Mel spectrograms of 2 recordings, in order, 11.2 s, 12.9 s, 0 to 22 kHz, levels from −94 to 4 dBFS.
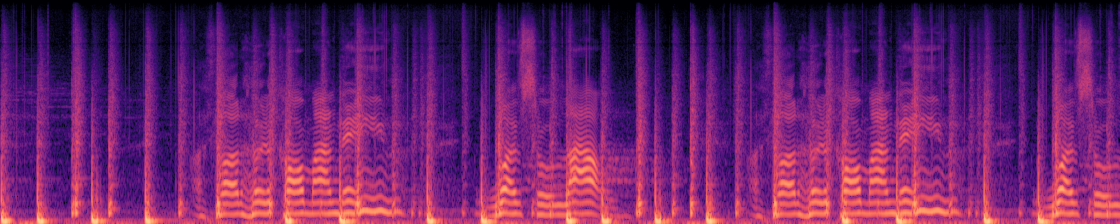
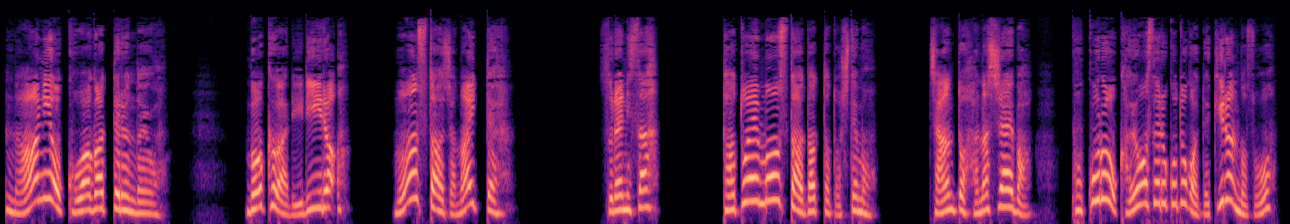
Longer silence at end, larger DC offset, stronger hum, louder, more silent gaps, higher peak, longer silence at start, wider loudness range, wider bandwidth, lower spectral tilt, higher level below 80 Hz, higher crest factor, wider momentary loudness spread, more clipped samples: second, 0 s vs 0.2 s; neither; neither; second, -20 LUFS vs -15 LUFS; second, none vs 1.07-1.12 s, 1.73-1.86 s, 2.34-2.43 s, 3.54-3.90 s, 5.19-5.97 s, 6.62-7.21 s, 8.81-9.29 s, 10.61-10.71 s; about the same, 0 dBFS vs -2 dBFS; about the same, 0 s vs 0.05 s; about the same, 1 LU vs 3 LU; second, 13.5 kHz vs 16.5 kHz; first, -7 dB/octave vs -4 dB/octave; first, -20 dBFS vs -58 dBFS; about the same, 16 dB vs 14 dB; about the same, 9 LU vs 11 LU; neither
